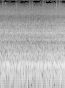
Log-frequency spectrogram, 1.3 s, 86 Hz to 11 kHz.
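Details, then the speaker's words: Diesel cabin heater on temporary tank and 12 V battery supply, warming up after sitting outdoors over a year and a diesel leak check: steady, even jet-like roar with no surging, popping or misfire; normal running. "Well, it sounds like a jet engine taking off. Which is exactly what it should sound like, and that now,"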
